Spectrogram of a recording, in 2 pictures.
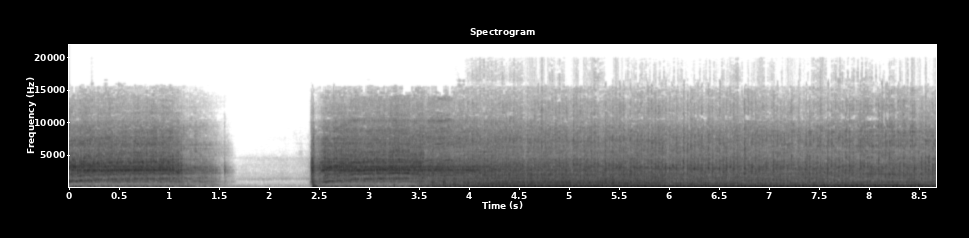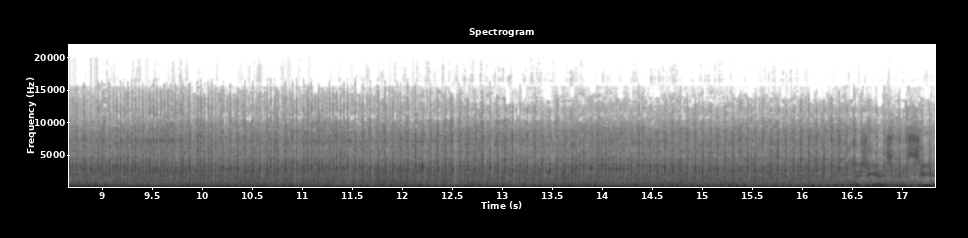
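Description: A Powersmart 250cc snowblower engine starts after a short pause and settles into a loud, steady running drone close by, continuing without letup.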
